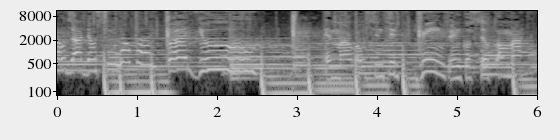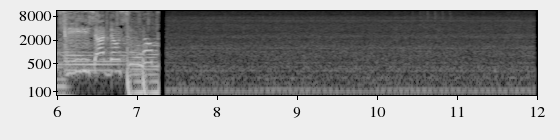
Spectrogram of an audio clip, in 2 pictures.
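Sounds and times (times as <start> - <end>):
song with singing: 0.0 - 7.3.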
